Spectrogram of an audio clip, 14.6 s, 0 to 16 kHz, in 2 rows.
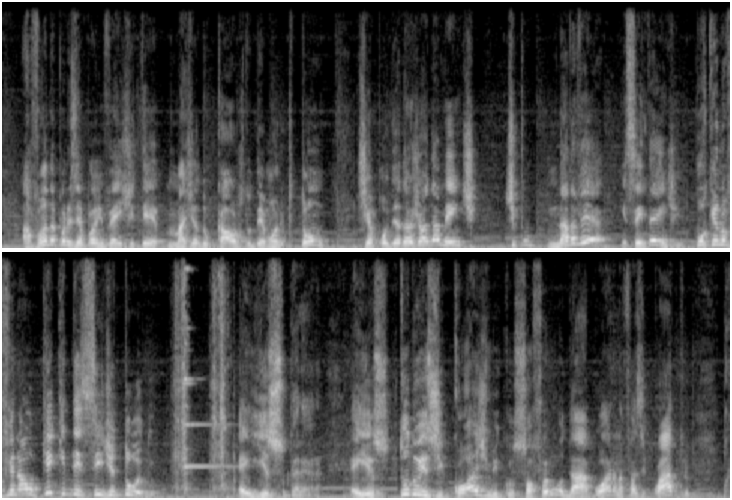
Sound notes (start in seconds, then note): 8.9 sound of money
